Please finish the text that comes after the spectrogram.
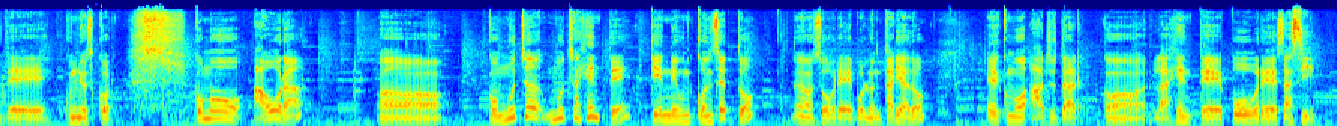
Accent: South Korea; Spanish is a second language; moved away as an adult; also born or lived in Ecuador; now in Bogotá, Colombia; soy de Corea

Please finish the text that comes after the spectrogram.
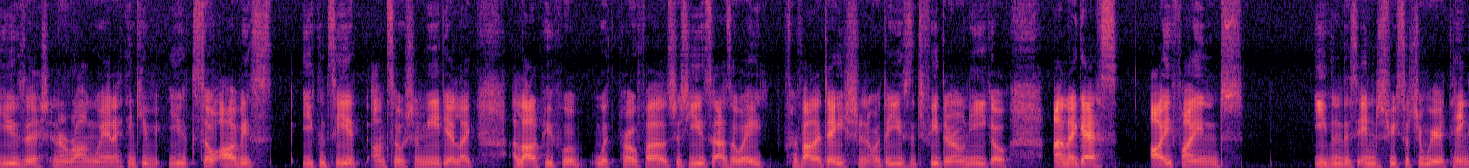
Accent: Tipperary, Munster, Ireland; moved away as an adult; also born or lived in New York; I grew up in Tipperary

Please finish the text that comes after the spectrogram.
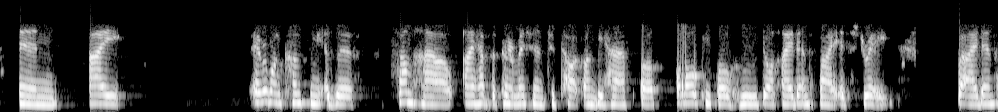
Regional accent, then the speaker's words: Iran; now in United States; You know, growing up in Iran, when you watch the news, the news included news about Iran, about Europe, about the United States, about, you know, it was very inclusive.

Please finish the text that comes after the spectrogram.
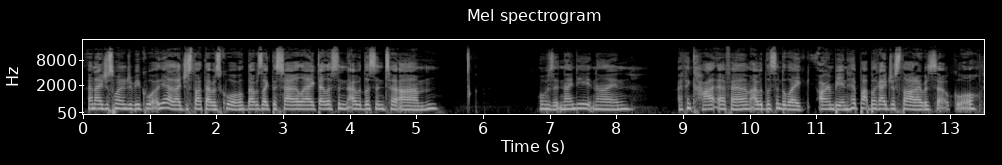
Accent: Cheltenham, Pennsylvania, United States; moved away; also born or lived in Santa Fe; I grew up in the suburbs in Cheltenham

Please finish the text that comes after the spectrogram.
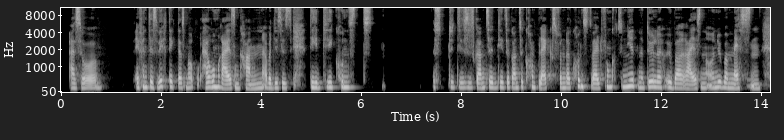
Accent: Tyrol, Austria; ich komme aus Tirol. Das hört man auch in meiner Sprache.

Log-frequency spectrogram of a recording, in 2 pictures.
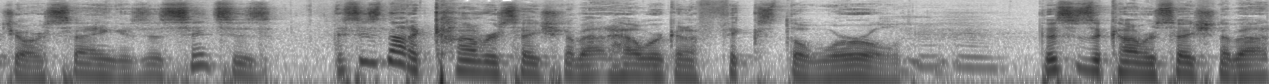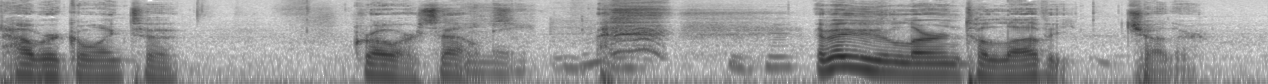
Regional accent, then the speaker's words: Deep South, United States; And so for me, I am from the Deep South, and there's a lot in that that I don't like.

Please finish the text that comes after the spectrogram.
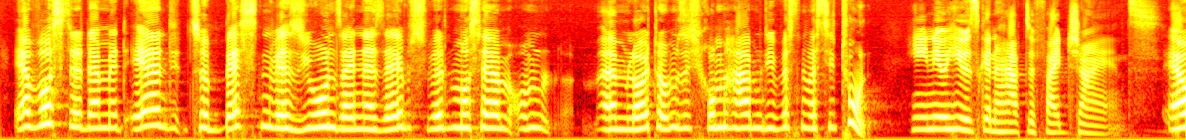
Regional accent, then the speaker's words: Texas, United States; German is a second language; Ich komme aus der Nation Texas, naja, dem äh, Bundesstaat Texas. Okay, well, that's what Texans like to think. We have our own nation.

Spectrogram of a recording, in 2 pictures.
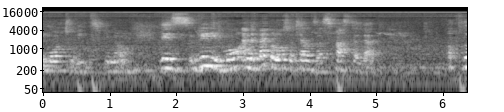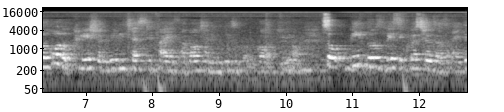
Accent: South Sudan; now in Rome, Italy; I'm from South Sudan

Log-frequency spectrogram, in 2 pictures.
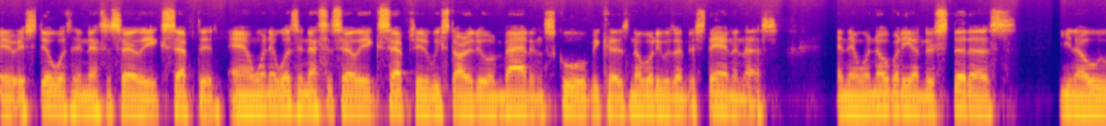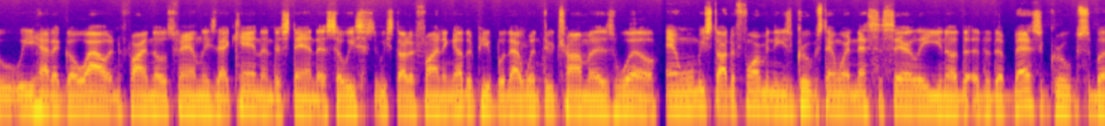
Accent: Sacramento, California, United States; I'm from South Sacramento, Valley High, Shortway Drive

